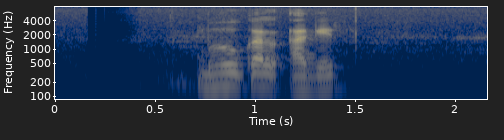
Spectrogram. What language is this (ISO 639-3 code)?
ben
